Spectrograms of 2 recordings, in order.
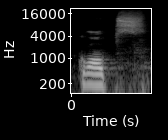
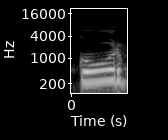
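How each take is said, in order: First: The final p and s are pronounced. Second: The final p and s are silent. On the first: The speaker calls it wrong. "We don't call it कॉप्स" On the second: The speaker calls it right. "इसको कोर pronounce करते हैं"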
